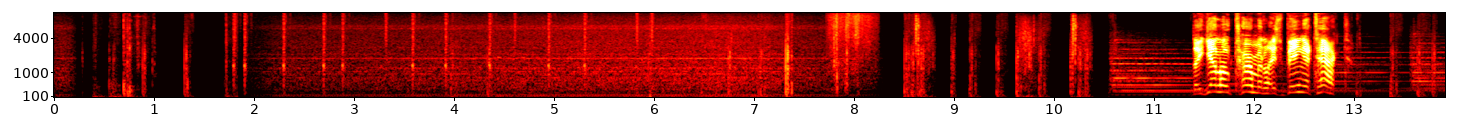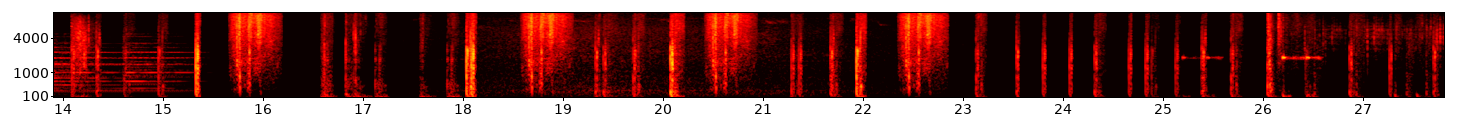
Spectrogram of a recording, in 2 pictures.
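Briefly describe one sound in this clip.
Soft footsteps tap quickly on hard ground.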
